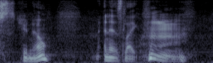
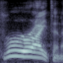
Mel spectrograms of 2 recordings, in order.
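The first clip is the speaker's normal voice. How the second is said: dramatic emphasis; 11 semitones higher, 11 dB louder than usual. Real, not acted. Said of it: "this person is frightened".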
